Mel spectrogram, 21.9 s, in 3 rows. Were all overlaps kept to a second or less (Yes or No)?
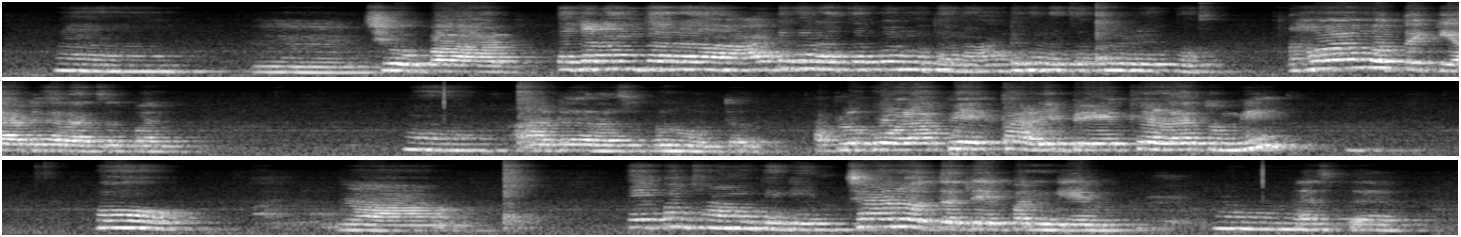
Yes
